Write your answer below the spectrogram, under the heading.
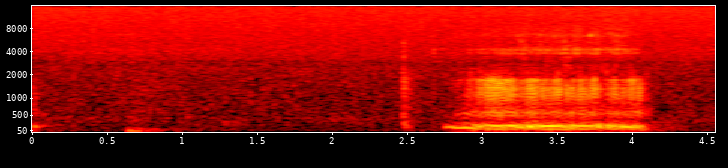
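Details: Bulldog named Kenta, a pet, sleeping soundly and snoring; a single rasping, low snore swells in near the end after a quiet stretch with a faint click.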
